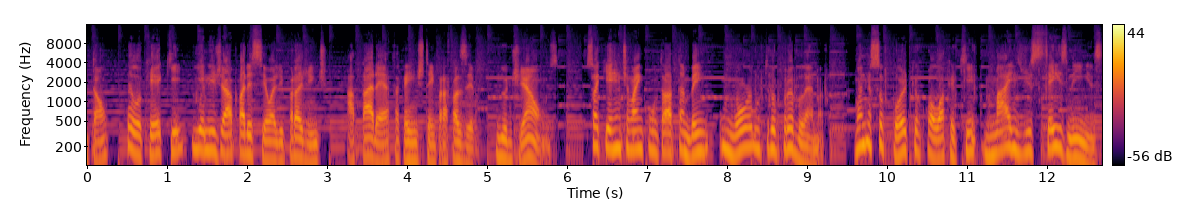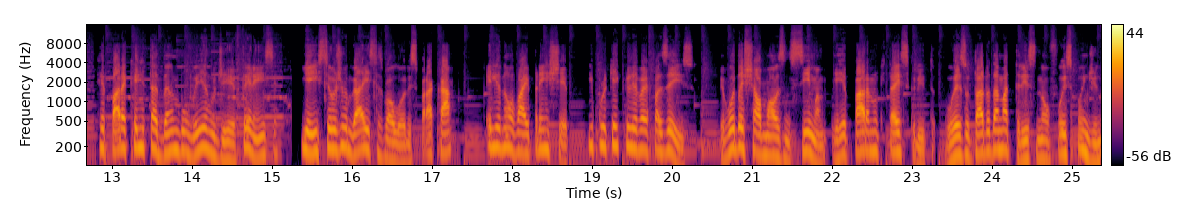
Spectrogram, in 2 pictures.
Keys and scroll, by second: 1.3 Caps_Lock, 8.4 ctrl+c, 8.6 Down, 8.8 ctrl+v, 9.0 Down, 9.2 ctrl+v, 9.8 Down, 10.2 ctrl+v, 10.4 Down, 10.6 ctrl+v, 10.8 Down, 11.1 ctrl+v, 11.2 Down, 11.4 ctrl+v, 11.7 Down, 11.9 ctrl+v, 13.9 ctrl+c, 14.3 ctrl+v.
